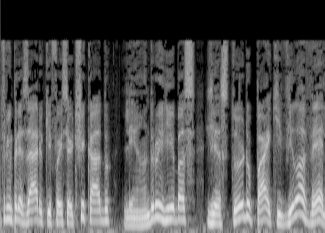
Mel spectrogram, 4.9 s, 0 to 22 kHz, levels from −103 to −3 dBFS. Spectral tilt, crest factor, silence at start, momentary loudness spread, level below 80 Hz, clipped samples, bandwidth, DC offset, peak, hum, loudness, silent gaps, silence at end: -5.5 dB/octave; 12 dB; 0 s; 5 LU; -52 dBFS; under 0.1%; 12 kHz; under 0.1%; -10 dBFS; none; -23 LUFS; none; 0 s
